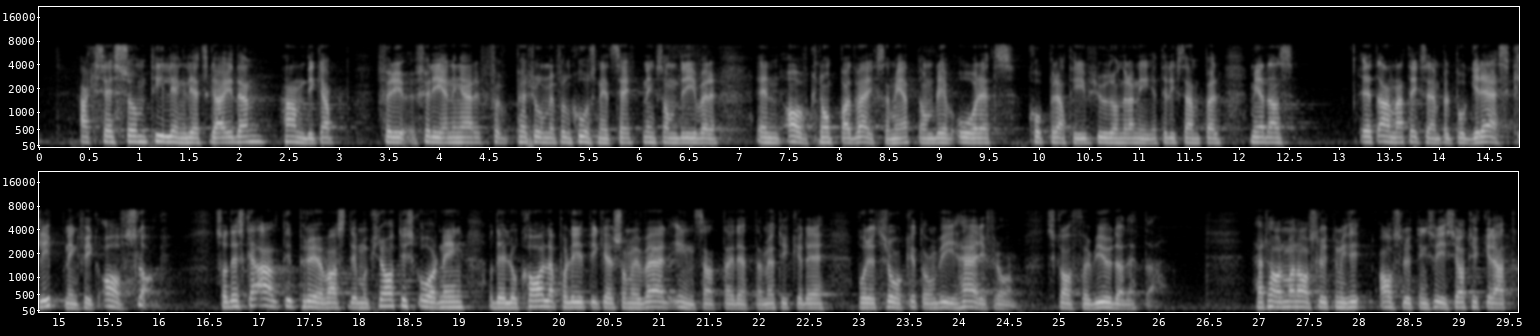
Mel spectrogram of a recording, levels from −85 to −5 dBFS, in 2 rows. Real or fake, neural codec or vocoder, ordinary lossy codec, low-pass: real; none; none; 7.2 kHz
